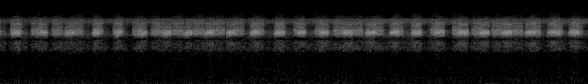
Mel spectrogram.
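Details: Pulsing cicada buzz, high and hissing, repeated in quick regular bursts of roughly four to five a second for the whole stretch, nothing else audible behind it.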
